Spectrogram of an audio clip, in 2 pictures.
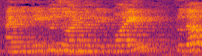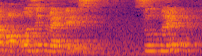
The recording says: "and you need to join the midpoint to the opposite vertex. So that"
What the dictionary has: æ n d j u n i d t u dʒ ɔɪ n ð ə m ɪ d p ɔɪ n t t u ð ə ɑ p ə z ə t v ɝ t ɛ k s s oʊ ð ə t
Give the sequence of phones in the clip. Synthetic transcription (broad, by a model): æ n d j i n i d t u dʒ ɔɪ n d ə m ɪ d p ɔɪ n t t u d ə ɑ p ə z ə t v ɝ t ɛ s s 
